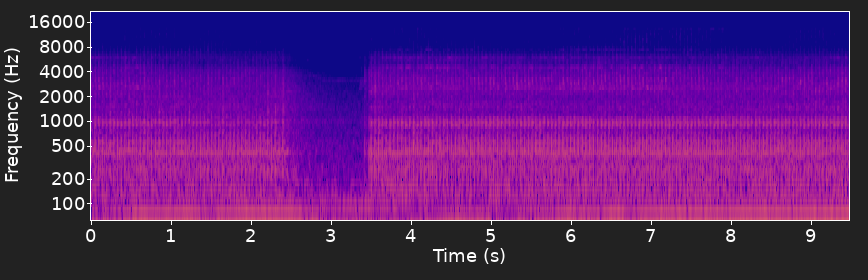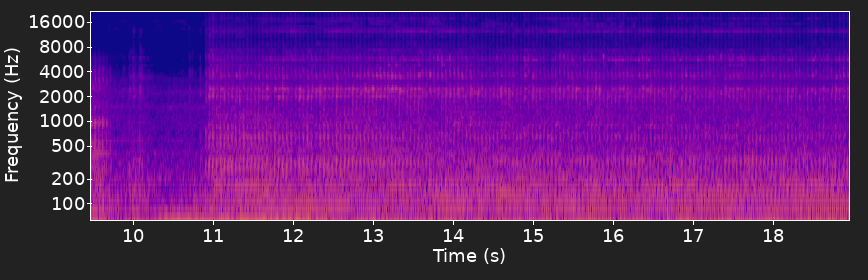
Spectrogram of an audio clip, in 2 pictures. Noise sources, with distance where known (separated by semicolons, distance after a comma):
jackhammer, near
